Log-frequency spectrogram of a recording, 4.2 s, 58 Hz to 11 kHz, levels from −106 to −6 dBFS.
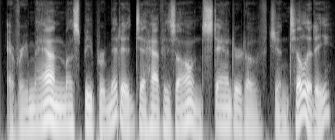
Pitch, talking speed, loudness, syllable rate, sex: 95 Hz, 170 wpm, -20 LUFS, 5.0 syllables/s, male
